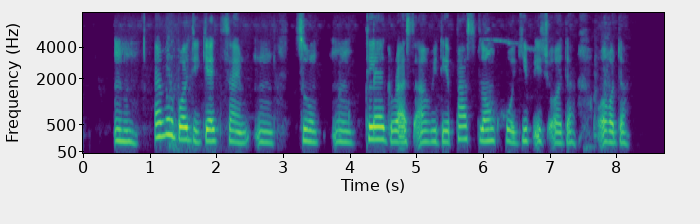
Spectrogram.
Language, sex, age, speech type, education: Nigerian Pidgin, female, 15-29, spontaneous, tertiary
